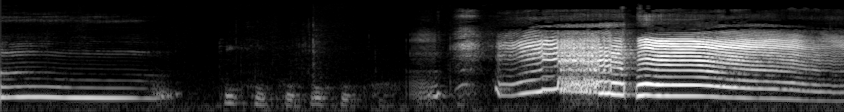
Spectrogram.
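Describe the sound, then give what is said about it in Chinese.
A toddler cries in a tantrum: a sustained wail, then a run of short, choppy sobs, breaking into a loud, high, strained scream of crying that holds to the end. “啊啊，妈妈在呢，你发脾气了是不是？”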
